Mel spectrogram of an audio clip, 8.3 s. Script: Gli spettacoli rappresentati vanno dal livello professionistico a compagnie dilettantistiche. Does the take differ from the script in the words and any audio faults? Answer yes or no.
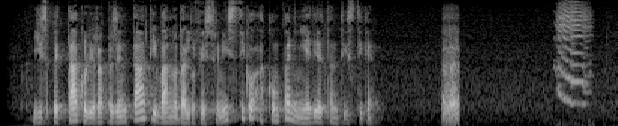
yes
